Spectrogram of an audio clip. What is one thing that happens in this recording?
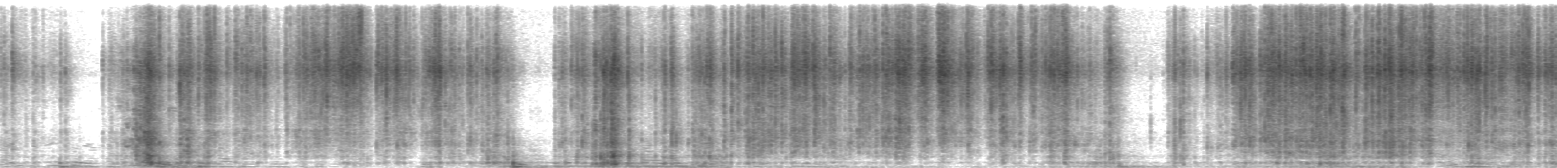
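Foil wrappers tear open with a crisp rip.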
